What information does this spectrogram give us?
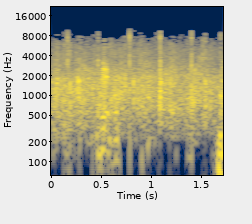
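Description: A venue audience gives a round of applause, dense and steady throughout, with many hands clapping together at an even loudness and a faint crowd murmur underneath.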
